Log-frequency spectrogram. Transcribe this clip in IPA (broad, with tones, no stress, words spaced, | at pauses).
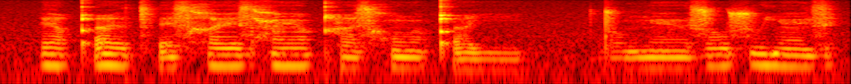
ɛ˦˨qʼi˦˨ə̯ t͡sʼɛ˨zχɛː˦zħɛ̃ː˦ qʰe˨zχũː˨qʼiː˨ | dɔ˨ ŋɛ̃ː˨ə̯zɔ˦ sʷi˦jɛ̃˦z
